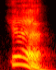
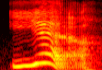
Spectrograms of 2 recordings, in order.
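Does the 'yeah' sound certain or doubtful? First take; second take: certain; doubtful. First: It is said plainly and confidently. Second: It is said hesitantly, with doubt. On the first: "a normal yeah would be yeah" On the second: "it's said with doubt"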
